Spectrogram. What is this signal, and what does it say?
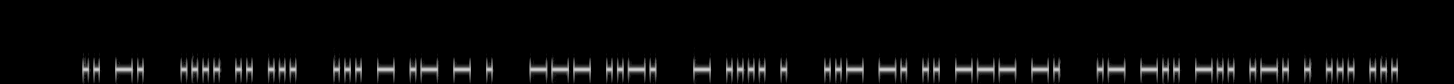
Morse code, heard as a keyed tone, about 22 wpm, 700 Hz. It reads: IN HIS STATE OF THE UNION ADDRESS
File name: practice / 22wpm / Sets of 7 Words - 22wpm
